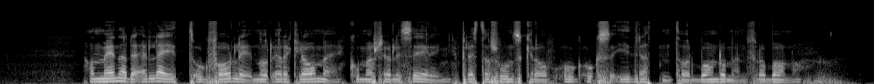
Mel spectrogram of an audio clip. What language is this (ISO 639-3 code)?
nor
